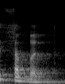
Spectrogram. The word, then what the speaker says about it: subtle: तो इनका सबल मतलब होता है, यहाँ पे देखो टी है ना, ये साइलेंट है, ध्यान रखना। इसको कैसे प्रोनाउंसिएट करेंगे? सबल, SUBTLE लिखा था, लेकिन टी को प्रोनाउंसिएट नहीं करते।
